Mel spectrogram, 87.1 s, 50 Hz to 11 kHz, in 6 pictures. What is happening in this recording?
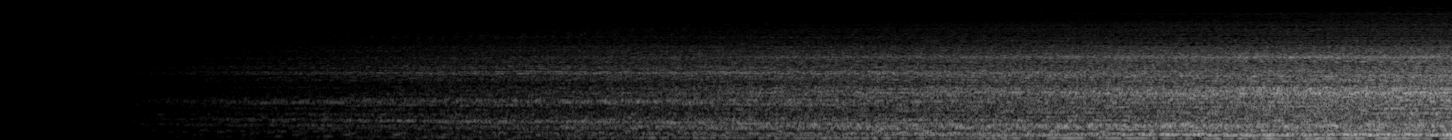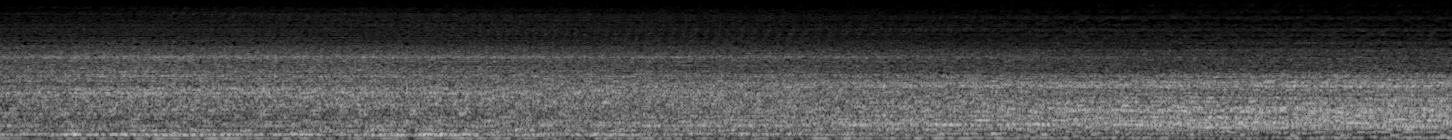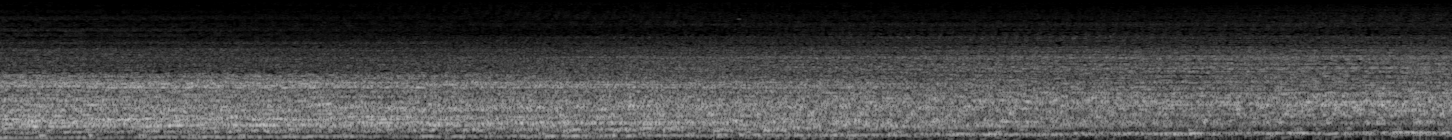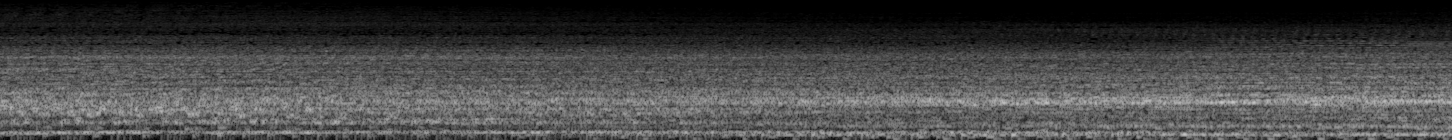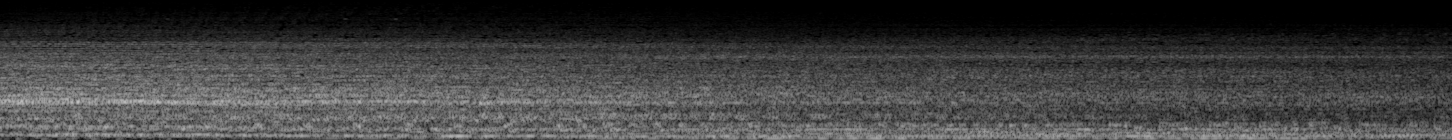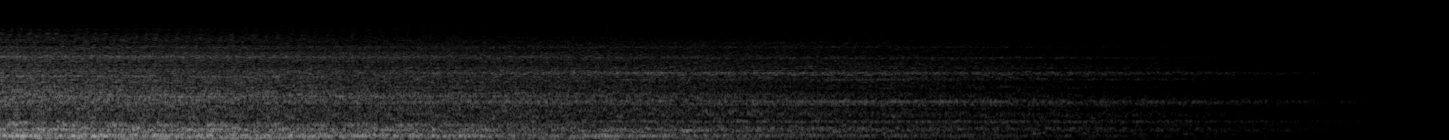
About one and a half minute of beautiful soundescapism created with Etheric Fields v 1.1 from 2MGT. Enjoy!
Electronic, Ambient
